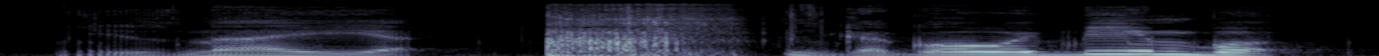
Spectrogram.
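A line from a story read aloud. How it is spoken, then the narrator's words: Child's grumble. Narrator (Russian): пробурчал малыш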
